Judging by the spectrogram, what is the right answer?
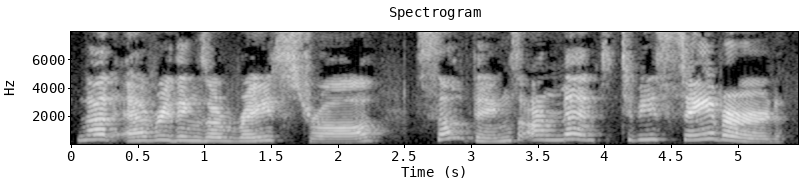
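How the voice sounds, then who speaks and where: A woman voicing an easygoing, wise straw in a storybook, giving gentle, unhurried advice. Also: high-pitched, lively intonation, heavily acted. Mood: advising. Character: easygoing, wise straw who takes the long way.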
